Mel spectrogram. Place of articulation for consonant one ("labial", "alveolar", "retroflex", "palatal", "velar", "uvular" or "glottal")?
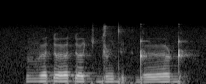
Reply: labial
